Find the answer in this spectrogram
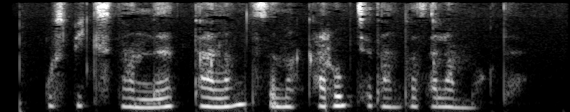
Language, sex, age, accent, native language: Uzbek, female, under 19, Farg'ona, Uzbek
